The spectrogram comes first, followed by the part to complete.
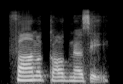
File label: "Pharmacognosy", Indian; Dictionary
